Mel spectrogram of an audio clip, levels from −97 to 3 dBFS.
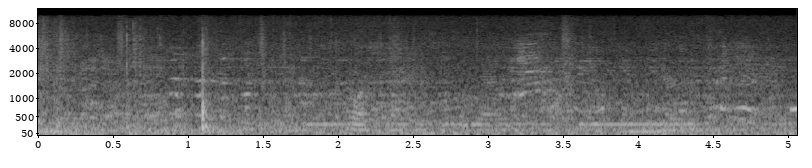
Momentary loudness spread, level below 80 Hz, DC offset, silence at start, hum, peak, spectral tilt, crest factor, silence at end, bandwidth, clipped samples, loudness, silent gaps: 5 LU; -42 dBFS; under 0.1%; 0 s; none; -8 dBFS; -6.5 dB/octave; 24 dB; 0 s; 10.5 kHz; under 0.1%; -34 LUFS; none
